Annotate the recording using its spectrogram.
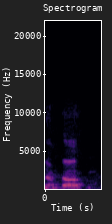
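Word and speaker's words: lambda: ये साइंस हम लैम्डा इसको जो है प्रोनाउंस करते हैं।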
